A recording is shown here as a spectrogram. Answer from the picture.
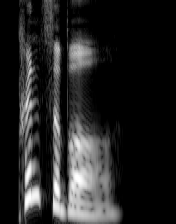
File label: "principle", english; 3000 words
